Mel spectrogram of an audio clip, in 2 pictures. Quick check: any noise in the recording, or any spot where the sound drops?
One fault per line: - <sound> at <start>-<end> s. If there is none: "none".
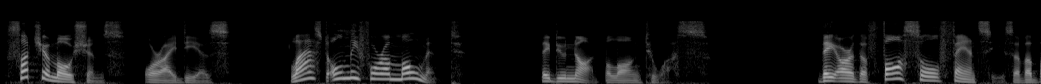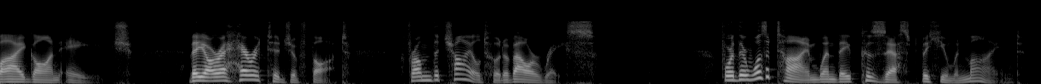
none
